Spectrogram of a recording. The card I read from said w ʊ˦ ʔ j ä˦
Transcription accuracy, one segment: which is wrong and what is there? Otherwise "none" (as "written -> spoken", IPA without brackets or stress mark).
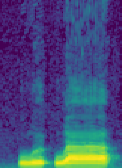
j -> w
